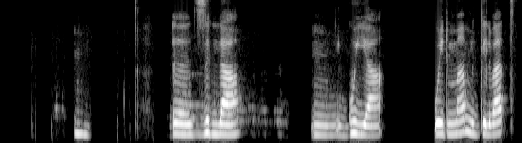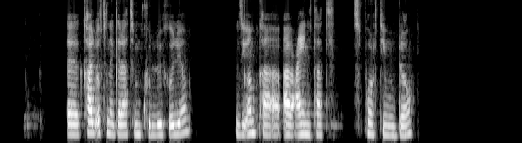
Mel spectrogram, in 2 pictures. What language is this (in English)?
Tigrinya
